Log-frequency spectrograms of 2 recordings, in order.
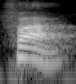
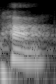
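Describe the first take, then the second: First: The sound is made with lower lip and teeth. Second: The sound is made with both lips together. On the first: The speaker calls it right. "বলতে হবে ফা।" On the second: The speaker calls it wrong. "ফা দুই ঠোঁট দিয়ে আমরা বলি ফা। ... এটি বলা যাবে না।"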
